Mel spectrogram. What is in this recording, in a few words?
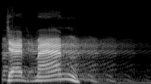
failure, announcer; tf2cciv; open fortress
